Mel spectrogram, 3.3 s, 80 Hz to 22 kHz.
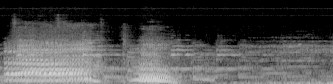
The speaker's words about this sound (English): Han's co-pilot, Chewbacca, a shaggy 8-foot Wookiee, roared his agreement.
